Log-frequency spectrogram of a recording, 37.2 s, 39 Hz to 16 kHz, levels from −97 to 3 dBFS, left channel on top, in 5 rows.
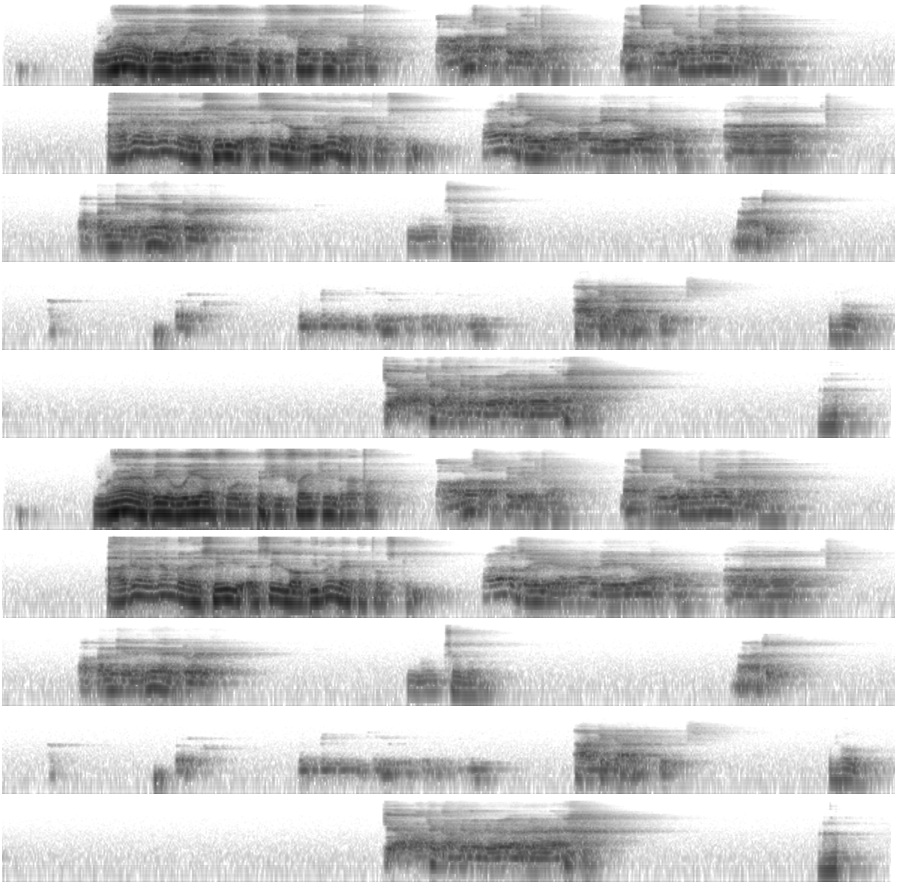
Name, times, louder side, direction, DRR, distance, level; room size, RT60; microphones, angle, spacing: voice 1, 0.8-3.1 8.3-10.7 18.3-18.9 29.2-29.5 36.6-36.7, right 3 dB, 35° right, 5 dB, 0.3 m, -20 dB
voice 2, 3.6-4.7 5.1-6.5 10.9-11.0 11.4-13.2 13.5-14.1 15.5-16.7 21.0-21.4 23.8-23.9 24.8-26.3 27.1-27.9 32.9-34.8, equal, 25° left, -1 dB, 1.1 m, -32 dB
8.8 x 4.8 x 2.5 m, 0.80 s
head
